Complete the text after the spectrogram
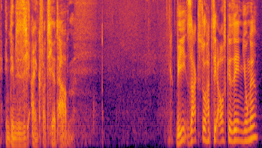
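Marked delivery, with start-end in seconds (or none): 3.5-5.1 raised-pitch, urgent questioning; agitated. A narrator's reading. Master questions boy about the puppeteer, agitated. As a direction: press the boy anxiously for an answer. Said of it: "Mein Meister lief aufgebracht".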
